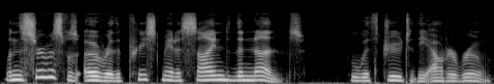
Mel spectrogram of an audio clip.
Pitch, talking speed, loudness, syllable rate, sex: 185 Hz, 230 wpm, -18 LUFS, 5.5 syllables/s, female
